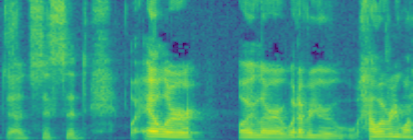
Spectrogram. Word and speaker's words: Euler: a new function an Oiler or well I I say it Oiler because I know how to speak German just erer Oiler whatever you however you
